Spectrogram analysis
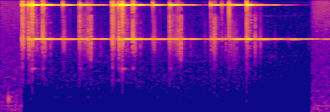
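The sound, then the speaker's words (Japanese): A small bell rung by hand, bright high jingling in many quick shaken bursts with a clear lingering ring between them, fading softer toward the end, alone and fairly quiet. “私が二回鈴を鳴らすから、それまで絶対に目を離さないこと。”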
